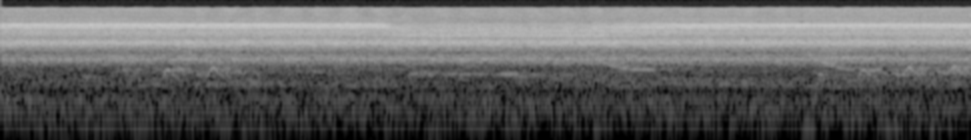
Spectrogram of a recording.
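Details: Summer cicada chorus, a continuous shrill layered buzz holding steady throughout, one band briefly dropping away midway, while soft whistled bird notes rise and fall faintly in the background.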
